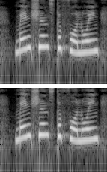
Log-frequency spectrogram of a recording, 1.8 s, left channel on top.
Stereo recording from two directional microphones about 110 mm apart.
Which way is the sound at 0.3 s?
20° left (ahead or behind).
